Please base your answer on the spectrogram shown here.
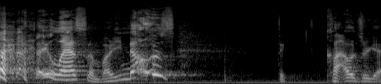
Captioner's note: laugh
